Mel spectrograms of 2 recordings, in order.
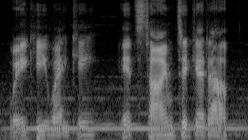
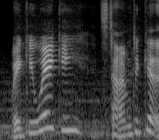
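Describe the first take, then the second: First: It is said in a robotic voice. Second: It is said in a natural voice.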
